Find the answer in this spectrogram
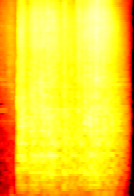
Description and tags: chains thick drop fall
drop, thick, fall, chains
